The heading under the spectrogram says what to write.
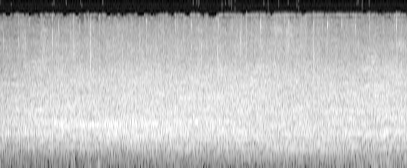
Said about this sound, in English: Those of you who are cheering me right now, you are just the biggest part of me leaving as anything else.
